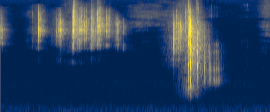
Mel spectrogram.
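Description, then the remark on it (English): Dice clatter and rattle in two bursts, a longer rolling spell followed by a shorter one, crisp and high-pitched with a brief silence between, and no voices. “And I'm going to steal one of those dice from you.”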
